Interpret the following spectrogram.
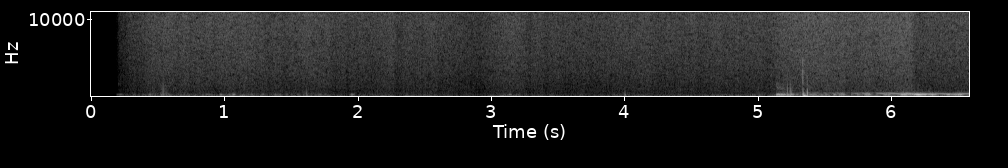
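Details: Low gurgling stomach rumbles building into a louder, longer growl near the end; ordinary stomach growling (borborygmi).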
